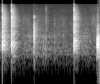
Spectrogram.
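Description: Wooden chess pieces being set down hard on the board and the chess clock being hit in a fast blitz game: a handful of sharp clacks, two in quick succession at the start, then one about a second and a half in and another at the end.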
